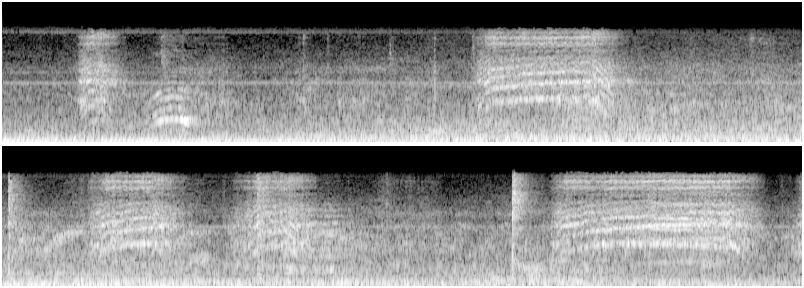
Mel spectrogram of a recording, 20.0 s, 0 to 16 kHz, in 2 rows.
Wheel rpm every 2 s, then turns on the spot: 20, 10, 10, 100, 10, 40, 40, 20, 70, 100.
6-10 14-16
